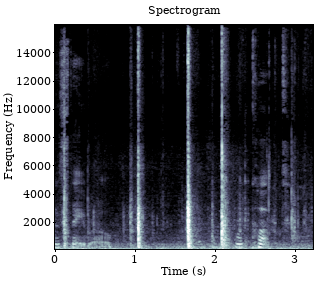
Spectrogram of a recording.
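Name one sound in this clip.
A plastic shelf flap clicks as a hand lifts it.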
